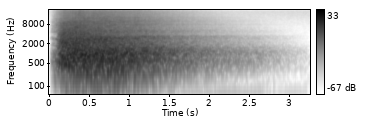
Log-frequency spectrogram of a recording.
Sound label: Sandstorm Gust Enemy Pickup; Warframe; Mummy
